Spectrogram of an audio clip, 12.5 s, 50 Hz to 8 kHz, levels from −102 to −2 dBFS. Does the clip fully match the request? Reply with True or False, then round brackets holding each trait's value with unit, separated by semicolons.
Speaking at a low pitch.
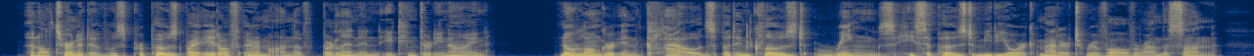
True (105 Hz)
